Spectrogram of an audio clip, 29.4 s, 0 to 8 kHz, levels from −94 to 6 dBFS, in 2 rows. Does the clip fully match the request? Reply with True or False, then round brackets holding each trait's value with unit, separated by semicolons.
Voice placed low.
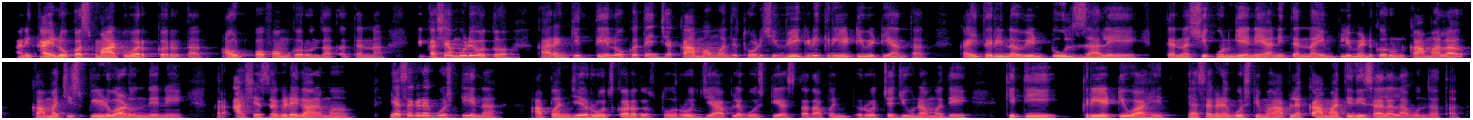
True (125 Hz)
